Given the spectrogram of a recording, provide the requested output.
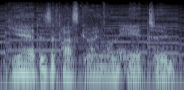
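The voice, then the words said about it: Hushed voice. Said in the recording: “in a hushed voice,”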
